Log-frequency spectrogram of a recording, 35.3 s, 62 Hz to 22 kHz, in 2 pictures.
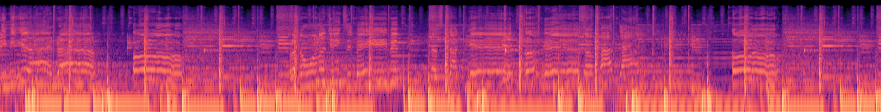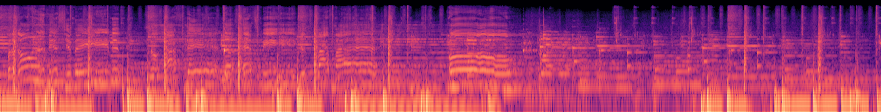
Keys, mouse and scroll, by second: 0.6 click, 2.2 [, 3.2 click, 4.2 [, 5.0 click, 6.4 [, 6.8 click, 7.7 space, 9.2 click, 9.5 space, 11.9 space, 12.8 click, 14.7 [, 15.2 p, 16.3-18.5 drag, 18.9 j, 20.2 click, 20.3 j, 22.8-25.3 drag, 25.8 F9, 26.7-30.0 drag, 30.0 space.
